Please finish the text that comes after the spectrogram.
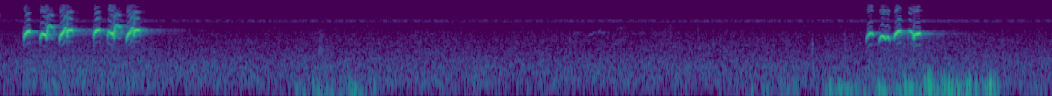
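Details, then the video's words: Lure song of a sooty-headed bulbul for drawing wild bulbuls to reply: two short bursts of bubbly, liquid rising notes separated by several seconds of quiet, with faint low thumps near the end. "SUARA GACOR BURUNG KUTILANG!! KUTILANG LIAR AUTO LANGSUNG NYAUT DAN IKUT GACOR"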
